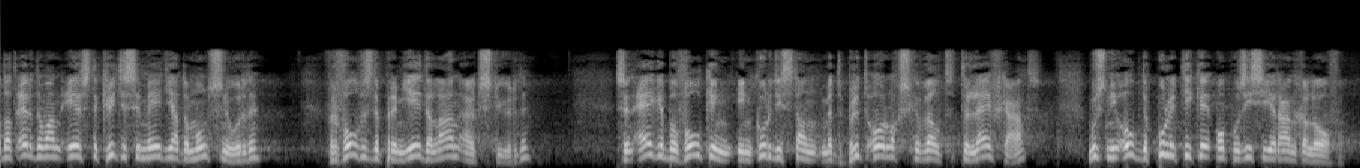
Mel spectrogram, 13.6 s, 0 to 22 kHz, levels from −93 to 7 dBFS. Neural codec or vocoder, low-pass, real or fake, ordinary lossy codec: codec, 16 kHz in and 24 kHz out, 1 kbps, XY-Tokenizer; 7.2 kHz; fake; none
